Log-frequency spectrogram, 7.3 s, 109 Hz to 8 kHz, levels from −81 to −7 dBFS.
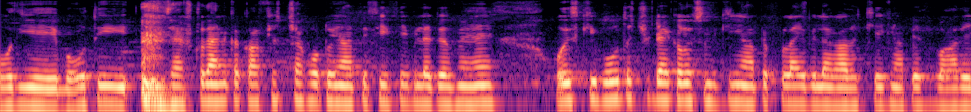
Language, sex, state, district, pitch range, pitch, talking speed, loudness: Hindi, male, Haryana, Rohtak, 140-160 Hz, 150 Hz, 240 wpm, -19 LUFS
